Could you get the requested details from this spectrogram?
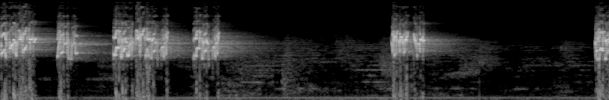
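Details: Lovebirds calling in loud, harsh high-pitched chirps, several quick bursts in the first two seconds, then a pause and two more bursts, over a faint steady low hum.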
